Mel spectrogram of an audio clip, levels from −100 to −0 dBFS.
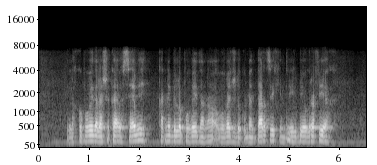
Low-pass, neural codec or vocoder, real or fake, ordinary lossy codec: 7.2 kHz; none; real; Opus, 16 kbps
